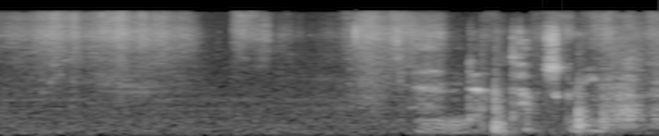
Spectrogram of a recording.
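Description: Hands handling and turning over a metal-bodied laptop, a soft rubbing hiss against its casing, along with soft breathy whispering. There are a couple of light taps on the metal near the end.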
